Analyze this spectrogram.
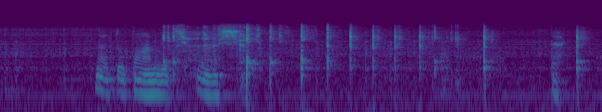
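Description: A fork clinks rapidly against a cup while beating eggs.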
